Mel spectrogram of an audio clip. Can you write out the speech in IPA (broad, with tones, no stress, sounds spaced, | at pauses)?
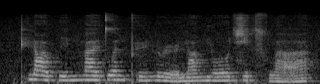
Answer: pʰ j ɑ˥˩ ʊ̯ p i˧˥ n m a˥ ɪ̯ t̪ w ə˥ n pʰ y˧˥ n ɻ ɻ̩˨˩ l j ɑ˦ ʊ̯ n̪ j o˧˥ ʊ̯ t͡ɕ i˧ t͡sʰ w ä̰˨˩˦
